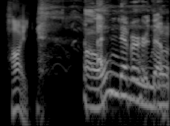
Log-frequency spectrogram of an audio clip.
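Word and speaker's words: hej: first day in Denmark saying hedge to people not realizing that it's pronounced hi oh I've never heard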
